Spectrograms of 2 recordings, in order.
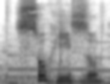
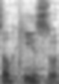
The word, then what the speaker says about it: sorriso: Look, it's not sorriso, it's sorriso, sorriso. S in the start we have two SO, SO, SO. On the start, so, and in the end, zo. So, the same syllable with two ways to pronounce.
